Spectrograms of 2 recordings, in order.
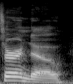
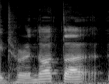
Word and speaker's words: Turandot: Puccini's granddaughter says it's Turandot. Because it's a truncated version of what in Italian would be Turandotta, and whatever.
